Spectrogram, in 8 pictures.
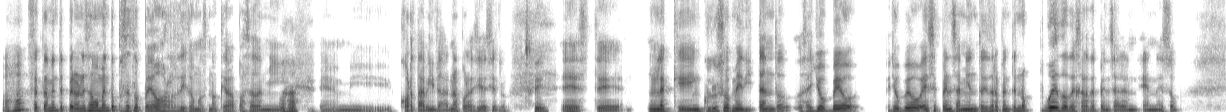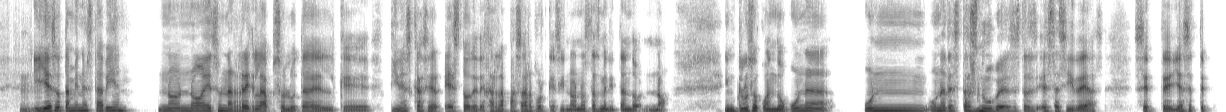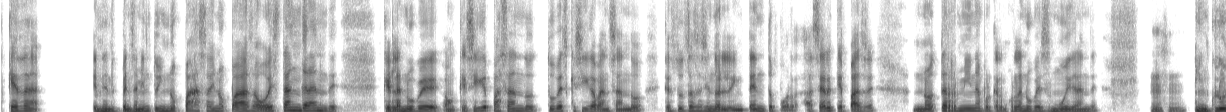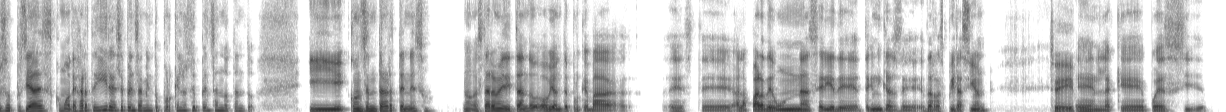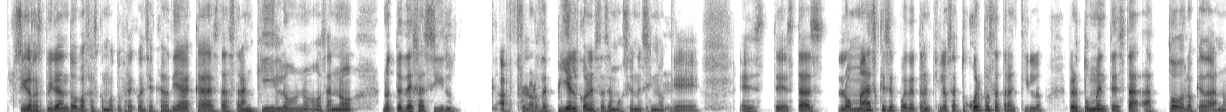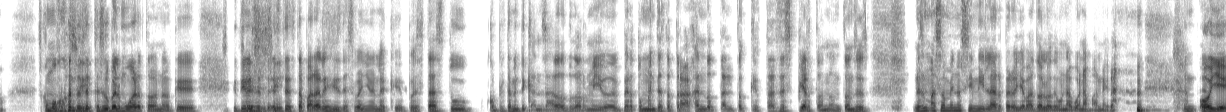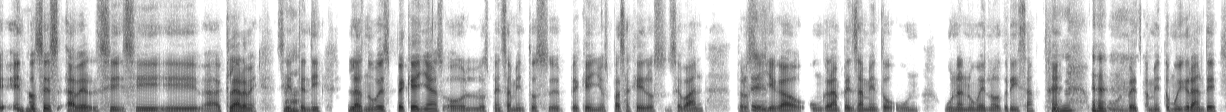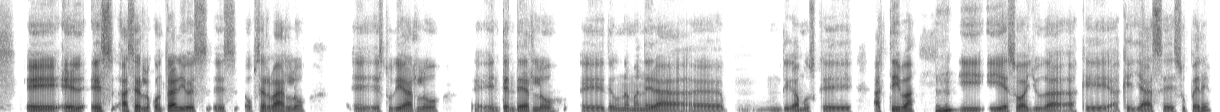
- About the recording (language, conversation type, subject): Spanish, podcast, ¿Cómo manejar los pensamientos durante la práctica?
- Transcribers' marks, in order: other background noise; sniff; sniff; laughing while speaking: "Es como cuando se te sube el muerto, ¿no?"; sniff; chuckle; chuckle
